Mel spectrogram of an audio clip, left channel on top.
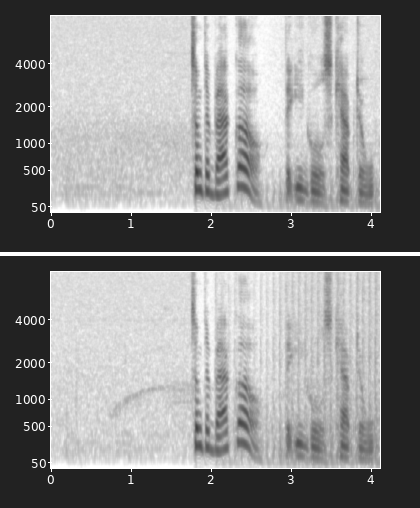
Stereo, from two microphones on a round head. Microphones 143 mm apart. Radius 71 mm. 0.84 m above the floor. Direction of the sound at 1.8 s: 35° left (ahead or behind).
